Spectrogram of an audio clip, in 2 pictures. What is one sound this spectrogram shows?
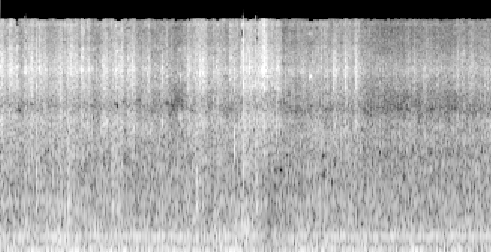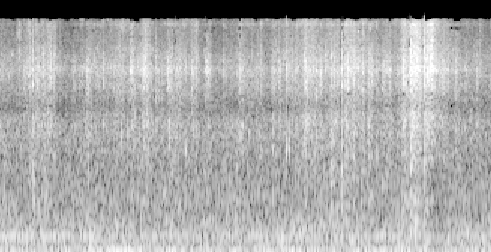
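Tyres roll over a wet road with a low rumble.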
